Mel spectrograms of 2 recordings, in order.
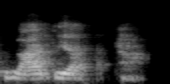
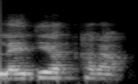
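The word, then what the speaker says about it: radiata: 그 중에 한 가지가 유칼립투스 라디아타, 또 다르게 읽으면 레디아타라고 읽고요.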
